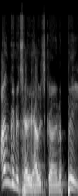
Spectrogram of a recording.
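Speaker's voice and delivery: loud, put-on posh English accent. Recalling the skeleton who used to come along, quoting him in a posh English voice. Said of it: "I think he had quite a posh English voice".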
